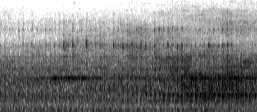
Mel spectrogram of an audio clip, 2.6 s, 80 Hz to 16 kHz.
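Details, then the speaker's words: 1999 Volvo with Detroit diesel, pumps fitted, sitting unused since 2016, newly started: steady, even idle with a light whistle, no knocks or misses, running smoothly. "man that thing runs sweet don't it I think yeah"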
